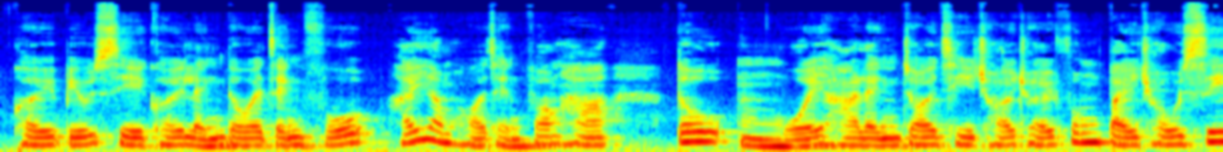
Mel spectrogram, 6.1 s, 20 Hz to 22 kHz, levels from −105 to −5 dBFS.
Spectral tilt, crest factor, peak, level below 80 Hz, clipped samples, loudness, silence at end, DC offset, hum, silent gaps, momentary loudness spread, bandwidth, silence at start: -6.5 dB/octave; 14 dB; -8 dBFS; -46 dBFS; under 0.1%; -22 LUFS; 0 s; under 0.1%; none; none; 4 LU; over 20 kHz; 0.05 s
